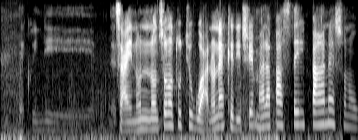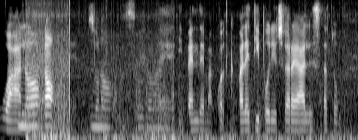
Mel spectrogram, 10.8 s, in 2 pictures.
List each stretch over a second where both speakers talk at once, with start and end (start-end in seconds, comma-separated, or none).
none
